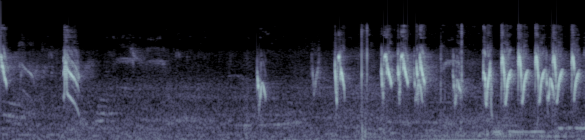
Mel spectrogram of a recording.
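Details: Bar-winged prinia (ciblek) song: a few isolated downslurred chirps at first, then a fast, insistent series of sharp high chirps building toward the end.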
